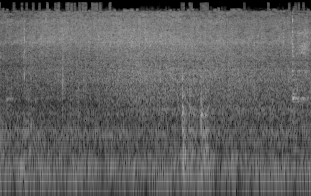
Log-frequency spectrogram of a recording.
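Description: Beans, potato and eggplant go into sizzling dried fish curry with vegetables. The pan gives a loud, continuous frying hiss, with a few faint clatters of stirring under it.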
